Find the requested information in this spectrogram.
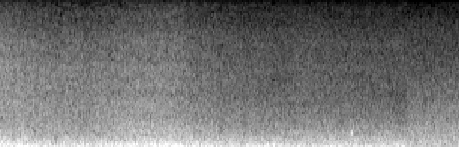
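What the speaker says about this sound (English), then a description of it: "Saul, all I hear is thrashing waves" Ocean waves thrash and smash against rocks near Strawberry Island as the wind picks up, a dense, continuous roar buffeted by wind noise on the microphone.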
